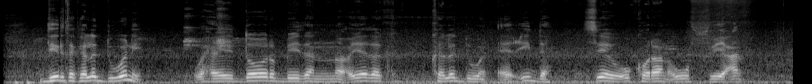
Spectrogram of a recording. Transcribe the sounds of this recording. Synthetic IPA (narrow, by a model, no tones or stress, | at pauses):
d̪iːrt̪ʰɐkʰɐlɐd̪ʊwɐnɪ | wɑħɑjd̪ɔːrbɪðaːnːɔːʕjɐðɐkʰɐlɐd̪ʊwɐnɛ̰ːʕiːd̪ːɐ | sɪɛjʊkʰɔɾaːnʊʊfiːʕɑn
